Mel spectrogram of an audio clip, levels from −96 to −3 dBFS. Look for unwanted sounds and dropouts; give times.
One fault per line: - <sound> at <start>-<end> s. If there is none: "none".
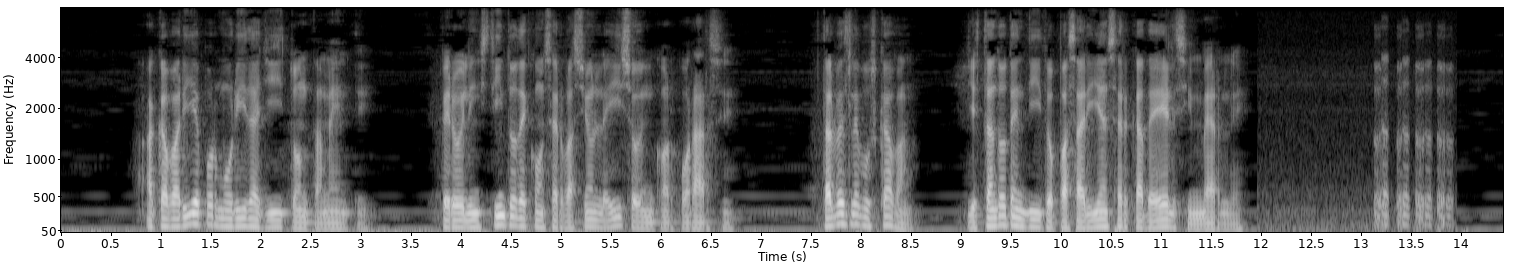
- laugh at 13.1-13.9 s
